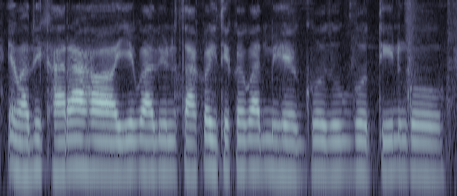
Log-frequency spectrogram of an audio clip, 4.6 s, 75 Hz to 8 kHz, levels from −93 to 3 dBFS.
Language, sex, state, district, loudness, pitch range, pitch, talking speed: Bajjika, female, Bihar, Vaishali, -32 LUFS, 135-140 Hz, 140 Hz, 195 wpm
